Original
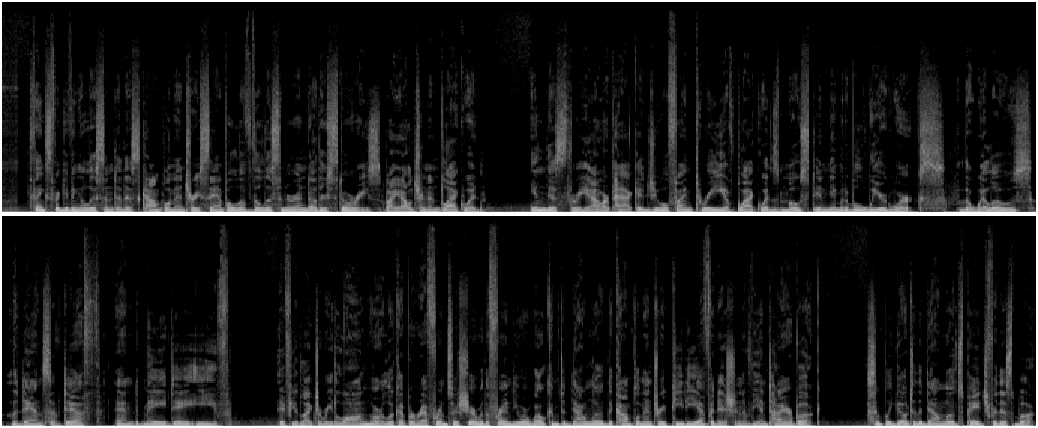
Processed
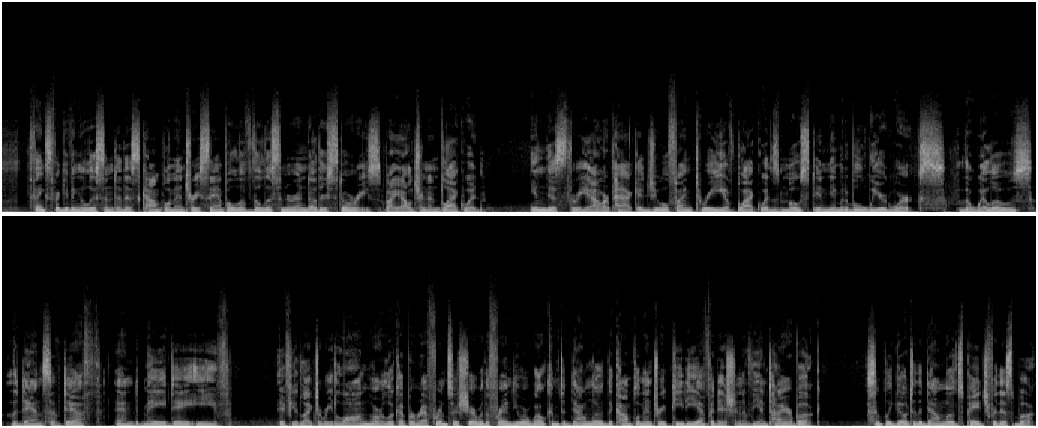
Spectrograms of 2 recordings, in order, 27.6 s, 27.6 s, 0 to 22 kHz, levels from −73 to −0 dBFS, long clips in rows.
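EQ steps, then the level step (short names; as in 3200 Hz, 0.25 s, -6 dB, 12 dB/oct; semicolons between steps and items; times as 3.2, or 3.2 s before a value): HPF 73 Hz; synth low-pass 6800 Hz, resonance Q 2.5; bell 4400 Hz +8 dB 1.1 oct; -3.0 dB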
